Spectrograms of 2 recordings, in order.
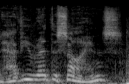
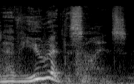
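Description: First: Higher-pitched accusing question; mildly acted officious question, pitched up; retold challenge. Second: "you" stressed, turning the question back; firm retold comeback, leaning on "you"; retort stressing YOU. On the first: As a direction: imitate a man challenging a cyclist. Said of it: "He said". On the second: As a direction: throw it back with weight on "you". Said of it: "I said".

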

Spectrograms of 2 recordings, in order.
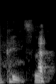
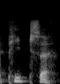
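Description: First: Said in the usual way. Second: Pizza said as pipsa, with ps in the middle; imitating pipsa. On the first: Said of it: "instead of a pizza". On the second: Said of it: "a pizza instead of a pizza".

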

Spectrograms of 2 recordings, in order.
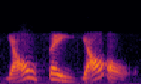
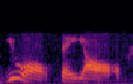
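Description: First: "y'all" drawn out slow and teasing; y'all said slowly. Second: "you all say y'all" slow, low and measured. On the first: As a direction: stretch "y'all" as a mocking taunt. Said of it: "Well, they say "you all say y'all". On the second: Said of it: "Well, they say". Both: Shown as a demonstration.

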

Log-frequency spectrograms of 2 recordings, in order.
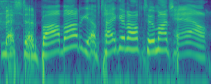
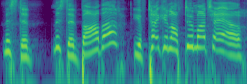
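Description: First: Drifting into Scottish; Scottish accent. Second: Higher, mock German complaint; a lightly hammed German accent. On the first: Acted. The German attempt lands as Scottish. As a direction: sounds Scottish rather than German. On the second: An unhappy German man complains to his barber, German accent. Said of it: "that was your German".

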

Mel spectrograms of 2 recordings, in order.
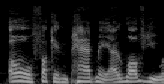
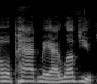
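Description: First: Whiny lovesick Anakin. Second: Lovesick words, slightly higher, edging toward obsession; unhinged Anakin. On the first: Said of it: "instead of just having him be like". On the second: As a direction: set up the creepy ex-boyfriend. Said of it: "have him be like". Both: Retold or imitated.

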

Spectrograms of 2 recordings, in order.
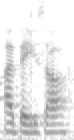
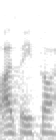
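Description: First: "Ibiza" ending in a buzzed -za. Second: "Ibiza" with a lisped Spanish th for the z. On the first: Listing trip stops to a friend, "Ibiza" with a z. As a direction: say "Ibiza" with a z sound, eye-BEE-za. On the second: Offering a friend the other version, "Ibiza" with th. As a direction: say "Ibiza" as eye-BEE-tha. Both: Shown as a demonstration. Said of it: "however the fuck you say it".

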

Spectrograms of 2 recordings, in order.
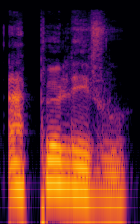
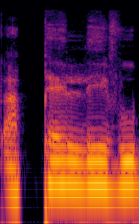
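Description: First: "appelez-vous" with a schwa before "lez"; weak middle E. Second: "appelez-vous" with the middle E sounded as in appelle; full E in appelez. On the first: Teacher modelling the word for a learner, "appelez-vous" with weak middle E. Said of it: "watch in the middle of that word". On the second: Teacher showing the class what to avoid, "appelez-vous" with open "pell". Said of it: "It's not". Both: Shown as a demonstration.

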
